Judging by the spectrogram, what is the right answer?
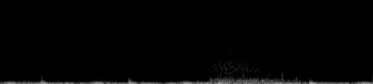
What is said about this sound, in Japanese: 今日の心臓の音はわりかしおとなしいかもスタジオで撮ってる時はなんかテンションが高かったのか、心臓の音がすごい鼓動早くて、ちょっと何回も撮り直したりしたんだよね。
